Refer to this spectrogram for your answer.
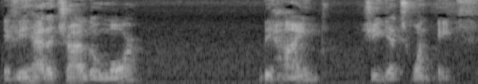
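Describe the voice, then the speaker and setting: A man speaks very slowly at medium pitch with ordinary pitch variation. Audible room echo surrounds his voice. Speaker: Islamic scholar teaching a course. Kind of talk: lecture. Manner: slow, deliberate.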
